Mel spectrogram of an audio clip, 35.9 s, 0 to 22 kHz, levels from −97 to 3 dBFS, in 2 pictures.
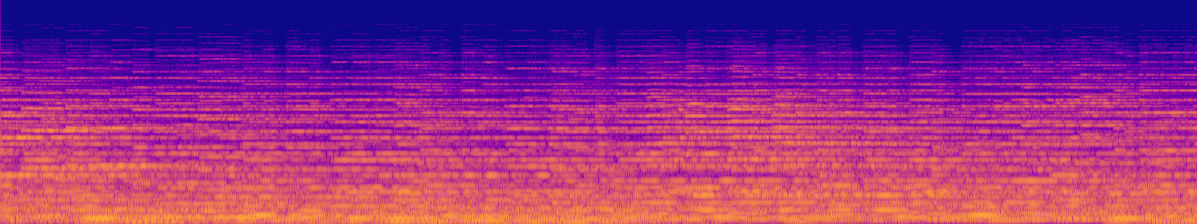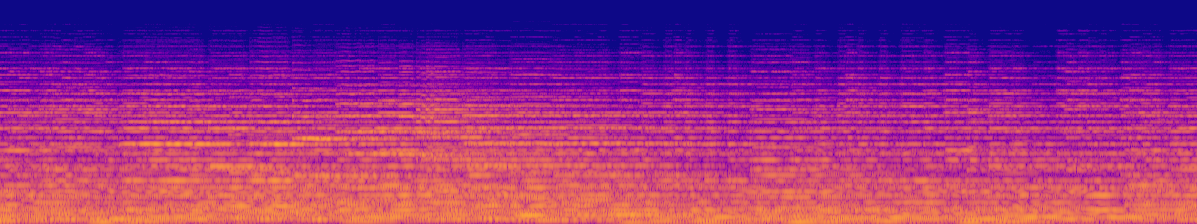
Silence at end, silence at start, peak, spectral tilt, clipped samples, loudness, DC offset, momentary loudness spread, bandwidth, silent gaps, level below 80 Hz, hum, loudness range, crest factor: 0 s; 0 s; -6 dBFS; -6.5 dB/octave; under 0.1%; -23 LUFS; under 0.1%; 5 LU; 9.8 kHz; none; -32 dBFS; none; 5 LU; 16 dB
